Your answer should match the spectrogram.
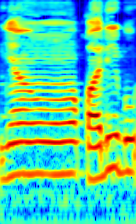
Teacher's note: इख्फा letter है तो वहाँ पर नून की आवाज़ को नाक में छिपाकर पढ़ेंगे, इख्फा करेंगे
